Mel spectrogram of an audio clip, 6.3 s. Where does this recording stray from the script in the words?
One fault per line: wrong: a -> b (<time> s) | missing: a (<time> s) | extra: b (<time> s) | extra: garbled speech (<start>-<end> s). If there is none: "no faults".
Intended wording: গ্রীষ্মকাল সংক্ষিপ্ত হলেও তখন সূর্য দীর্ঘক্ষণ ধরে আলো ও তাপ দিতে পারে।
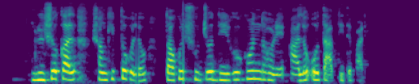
no faults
